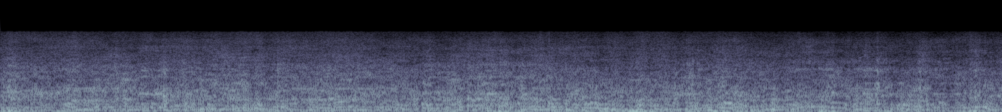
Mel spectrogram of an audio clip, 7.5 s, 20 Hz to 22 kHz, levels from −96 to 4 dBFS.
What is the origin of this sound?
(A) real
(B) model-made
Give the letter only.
B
